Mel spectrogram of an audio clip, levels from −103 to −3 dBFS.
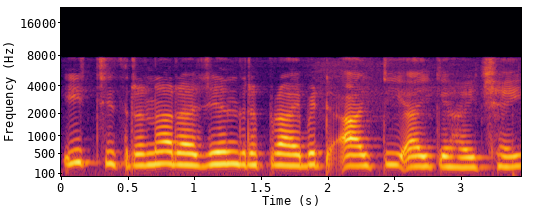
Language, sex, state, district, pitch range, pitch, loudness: Maithili, female, Bihar, Samastipur, 215-255 Hz, 240 Hz, -16 LUFS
